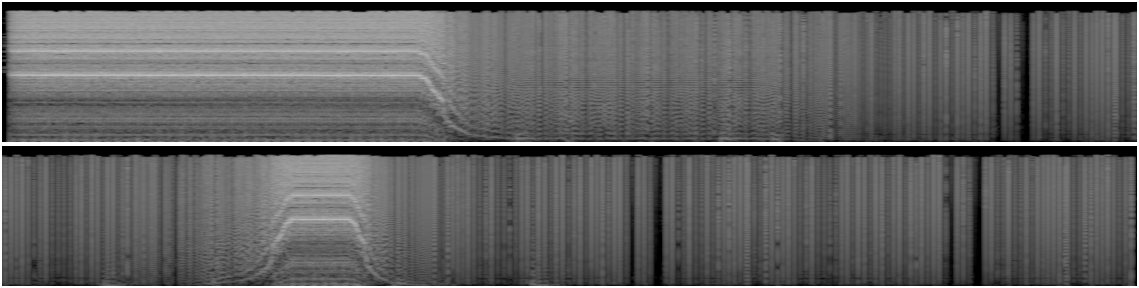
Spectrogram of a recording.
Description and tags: Engine sound from circuit bent toy
circuit, bending, circuitbending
